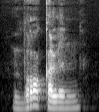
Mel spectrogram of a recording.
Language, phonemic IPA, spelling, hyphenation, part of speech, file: Dutch, /ˈbrɔkələ(n)/, brokkelen, brok‧ke‧len, verb, Nl-brokkelen.ogg
- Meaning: to crumble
